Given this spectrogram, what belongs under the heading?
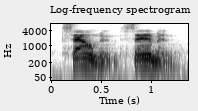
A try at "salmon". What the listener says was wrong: The L is silent, bro. The L is silent. Salmon.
